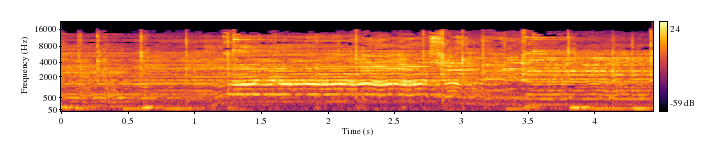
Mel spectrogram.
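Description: Live Indian folk music over a large concert line-array PA (JBL Vertec): a singer holds one long wavering note in the middle, over tabla and deep drum beats that come in again near the end.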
